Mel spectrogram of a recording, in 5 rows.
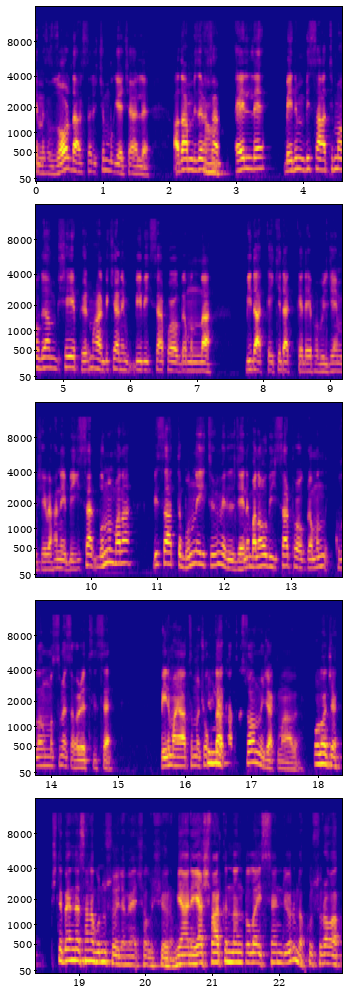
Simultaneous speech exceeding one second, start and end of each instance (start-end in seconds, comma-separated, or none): none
